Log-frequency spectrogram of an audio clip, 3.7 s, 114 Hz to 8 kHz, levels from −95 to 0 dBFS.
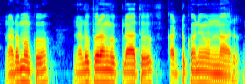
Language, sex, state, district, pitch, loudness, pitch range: Telugu, male, Telangana, Mahabubabad, 110 Hz, -18 LUFS, 105-115 Hz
